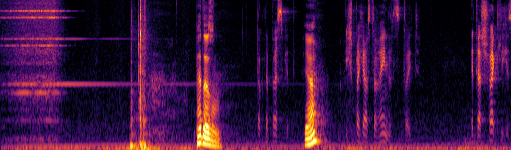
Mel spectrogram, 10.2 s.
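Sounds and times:
old telephone bell metallic trill: 0.0s - 4.0s
speech: 3.9s - 4.5s, 5.5s - 8.4s, 9.4s - 10.2s.

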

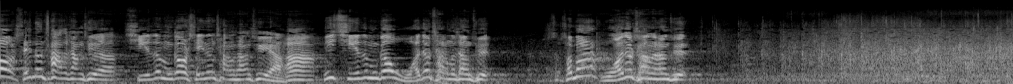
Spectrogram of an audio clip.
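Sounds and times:
speech: 0.1s - 7.0s
audience applause: 7.2s - 10.1s.

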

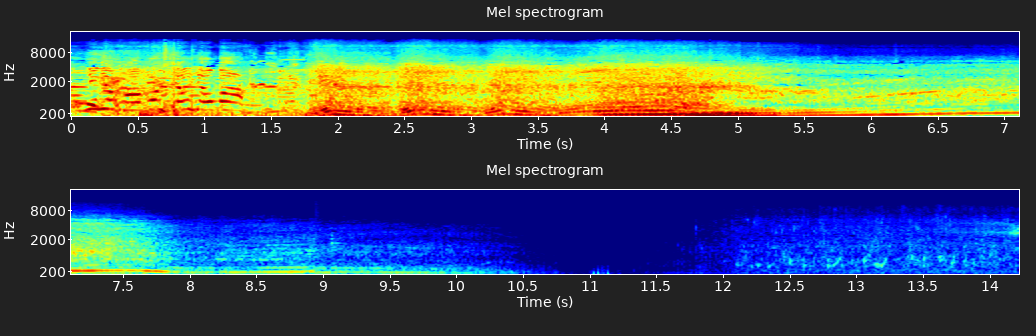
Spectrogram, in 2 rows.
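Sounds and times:
speech: 0.1s - 0.8s
motorcycle engine revving: 0.4s - 10.6s.

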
